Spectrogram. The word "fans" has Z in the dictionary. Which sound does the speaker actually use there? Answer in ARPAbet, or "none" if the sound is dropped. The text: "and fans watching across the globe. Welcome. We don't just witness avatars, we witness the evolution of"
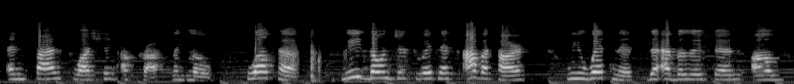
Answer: S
